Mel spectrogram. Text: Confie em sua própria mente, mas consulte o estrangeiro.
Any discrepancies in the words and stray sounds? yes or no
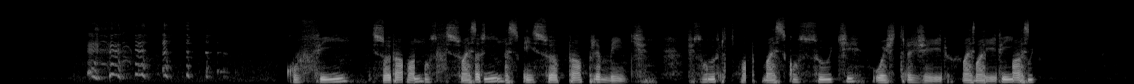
yes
